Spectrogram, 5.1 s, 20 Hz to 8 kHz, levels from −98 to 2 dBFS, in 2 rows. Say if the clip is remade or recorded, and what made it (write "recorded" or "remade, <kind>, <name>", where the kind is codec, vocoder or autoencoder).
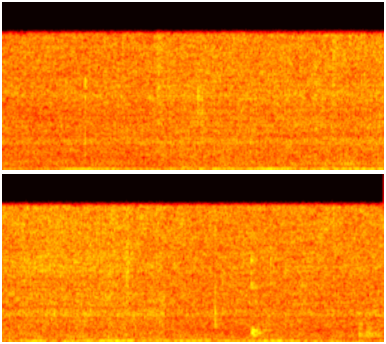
recorded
